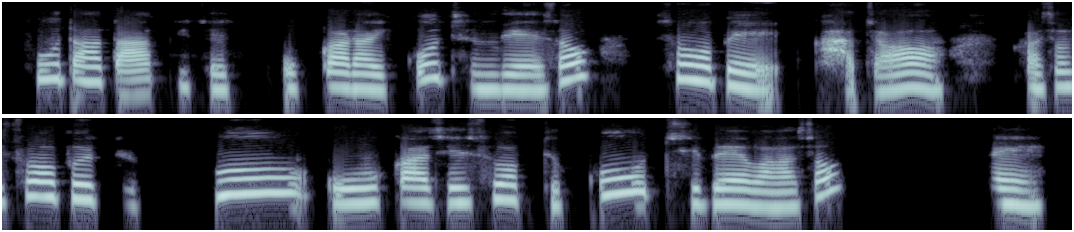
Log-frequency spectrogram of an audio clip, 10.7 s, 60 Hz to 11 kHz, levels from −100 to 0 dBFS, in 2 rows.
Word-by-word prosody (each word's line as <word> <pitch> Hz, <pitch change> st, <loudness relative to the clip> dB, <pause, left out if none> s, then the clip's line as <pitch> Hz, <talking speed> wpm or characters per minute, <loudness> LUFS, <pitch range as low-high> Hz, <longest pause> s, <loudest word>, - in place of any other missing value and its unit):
후다닥 270 Hz, -, +2 dB
이제 190 Hz, -3 st, -6 dB, 0.3 s
옷 195 Hz, -, -6 dB
갈아입고 195 Hz, -, +2 dB
준비해서 190 Hz, -, 0 dB, 0.3 s
수업에 270 Hz, -10 st, +2 dB, 0.2 s
가죠. 195 Hz, -1 st, +1 dB, 0.4 s
가서 215 Hz, +2 st, -2 dB
수업을 270 Hz, -4 st, +3 dB
듣고 325 Hz, -, 0 dB
오후까지 215 Hz, +1 st, +1 dB
수업 245 Hz, +1 st, -1 dB
듣고 310 Hz, -, 0 dB
집에 205 Hz, 0 st, 0 dB
와서 185 Hz, -, +1 dB, 0.8 s
네. 195 Hz, -2 st, +2 dB
215 Hz, 220 characters per minute, -24 LUFS, 190-290 Hz, 0.8 s, 수업을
